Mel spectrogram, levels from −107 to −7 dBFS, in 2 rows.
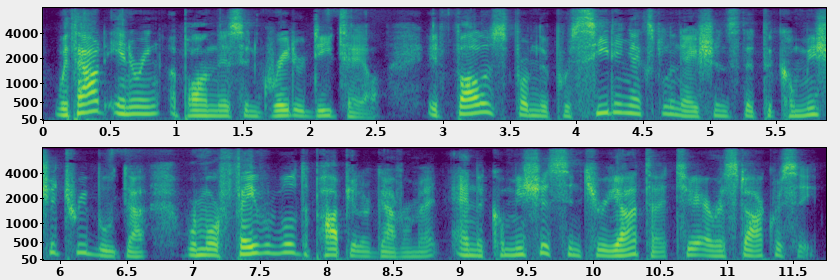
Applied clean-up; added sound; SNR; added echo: neural mask model Resemble Enhance denoiser.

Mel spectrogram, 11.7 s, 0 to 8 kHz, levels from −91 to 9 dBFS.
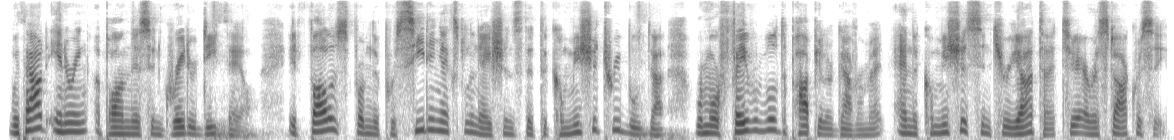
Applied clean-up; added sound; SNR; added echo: neural mask model DeepFilterNet 3.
